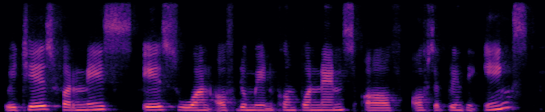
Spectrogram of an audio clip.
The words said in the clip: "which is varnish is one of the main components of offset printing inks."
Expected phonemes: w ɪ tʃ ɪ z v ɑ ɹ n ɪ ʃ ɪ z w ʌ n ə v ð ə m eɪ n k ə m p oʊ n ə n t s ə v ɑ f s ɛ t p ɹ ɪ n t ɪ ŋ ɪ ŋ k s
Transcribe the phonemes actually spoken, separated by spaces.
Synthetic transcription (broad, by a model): w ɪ tʃ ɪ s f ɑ ɹ n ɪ s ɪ s w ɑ n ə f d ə m eɪ n k ə m p oʊ n ə n t s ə f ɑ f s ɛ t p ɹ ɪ n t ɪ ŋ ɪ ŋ s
